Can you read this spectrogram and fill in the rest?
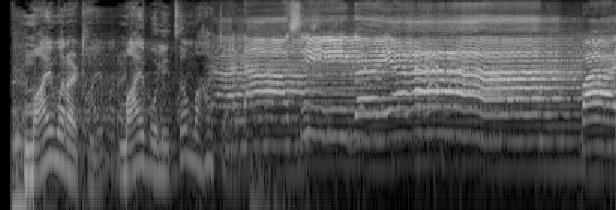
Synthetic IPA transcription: majməɾaʈʰiː | majbolit͡səməɦat͡ɕalasiɡəja | pa

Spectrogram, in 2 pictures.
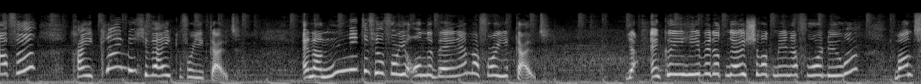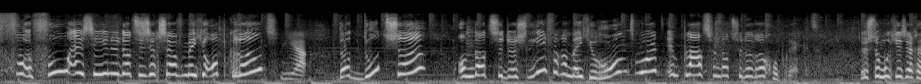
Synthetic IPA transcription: və | χaːnjəklɛjnbejəʋɛjkənvʊːɹjəkœ̰ɥt | ʔɛndɑnnitəvɪːlˠvʊːɹjəɔndəɹbejnəmaːɹvʊːɹjəkœ̰ɥt | jaɛnkɵnjəɦiːɹbɛjdɑtnøɥʃjəʋɑtmɪːɹnaːv̥ʊːɹdyːwən | ʋɑntvulˠɛnzijənydɑtsəzɪχsɛlˠfənbejcəɔpkrølˠt | dɑt̚dutsə | ʔɔmdɑtsədɵslivərənbejcərɔntʋɔɹtɪnplaːtsfɑndɑtsədərɵχɔprɛ̰kt | d̥ɵsdɑnmutjəzɛχə

